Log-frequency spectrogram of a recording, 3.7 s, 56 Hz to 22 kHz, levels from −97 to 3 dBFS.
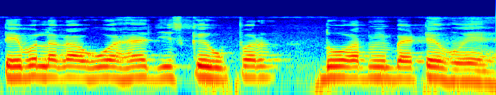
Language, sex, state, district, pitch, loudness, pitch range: Hindi, male, Punjab, Fazilka, 170 Hz, -14 LUFS, 160-170 Hz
